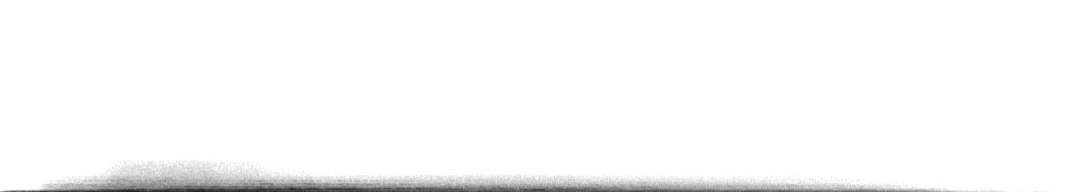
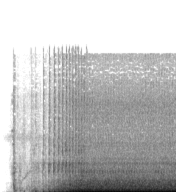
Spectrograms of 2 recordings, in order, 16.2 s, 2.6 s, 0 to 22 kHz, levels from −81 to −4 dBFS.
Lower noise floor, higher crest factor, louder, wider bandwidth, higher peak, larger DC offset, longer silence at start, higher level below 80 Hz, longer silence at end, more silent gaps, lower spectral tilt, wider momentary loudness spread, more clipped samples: first, -82 dBFS vs -37 dBFS; first, 18 dB vs 12 dB; second, -25 LUFS vs -12 LUFS; second, 2 kHz vs 16 kHz; second, -6 dBFS vs 0 dBFS; neither; second, 0.05 s vs 0.2 s; about the same, -26 dBFS vs -28 dBFS; first, 2.85 s vs 0 s; neither; first, -15 dB/octave vs -6.5 dB/octave; about the same, 19 LU vs 18 LU; neither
